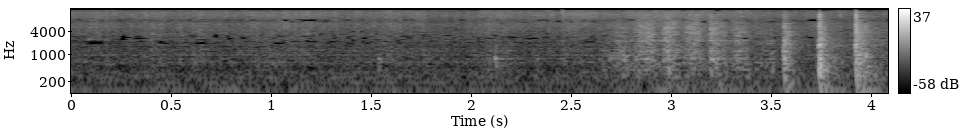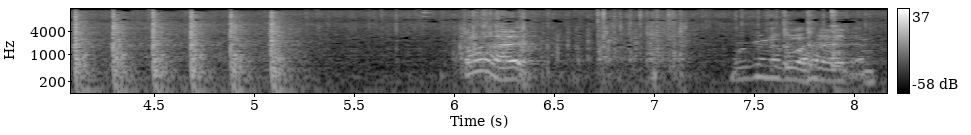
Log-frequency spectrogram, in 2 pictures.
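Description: Cauliflower rice sizzling in a frying pan while being stirred with a wooden spoon, followed a few seconds in by a quick run of about a dozen sharp taps of the wooden spoon against the pan. A short hummed 'mm' comes around six seconds in.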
